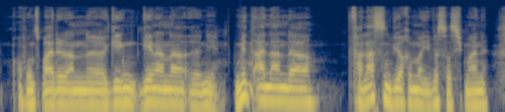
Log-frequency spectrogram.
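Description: In a very clean recording with a silent background, a man speaks in a dark, mellow tone with flat, monotone intonation. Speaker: podcast co-host. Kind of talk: casual podcast chat.

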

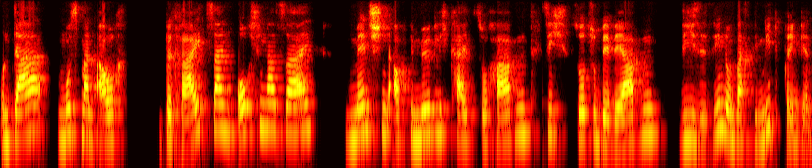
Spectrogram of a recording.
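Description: Very slowly, a woman speaks at medium pitch. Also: ordinary pitch variation. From Georgia. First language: Georgian (speaking German). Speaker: manager and mentor. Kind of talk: interview conversation. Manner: hesitant with fillers.

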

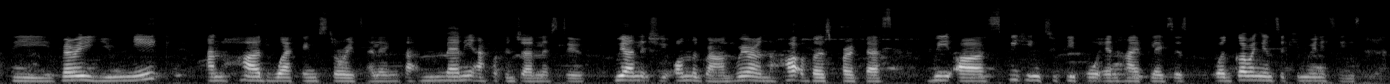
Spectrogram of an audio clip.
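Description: Over noticeable background noise, a woman with a London accent speaks at a moderate pace in a fairly low pitch. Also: ordinary pitch variation. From London, England. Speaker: journalist. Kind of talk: interview. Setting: outdoors. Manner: animated.

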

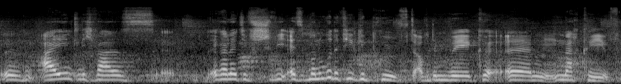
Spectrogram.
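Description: A woman speaks at a fairly slow pace in a fairly high voice, with noticeable background noise and audible room echo. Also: ordinary pitch variation. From Ukraine (Lutsk, northwest). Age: 30s. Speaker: NGO worker, former student protester. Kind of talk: personal testimony interview. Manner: hesitant, with fillers.

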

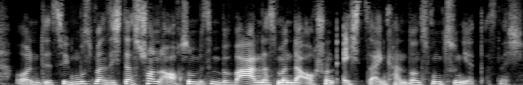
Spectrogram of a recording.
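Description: In a plain, everyday voice, the speaker moves at a fairly quick pace with fairly even intonation and hardly any pauses. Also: woman, medium pitch for a woman. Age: 40s. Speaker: kiosk owner. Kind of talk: casual interview.

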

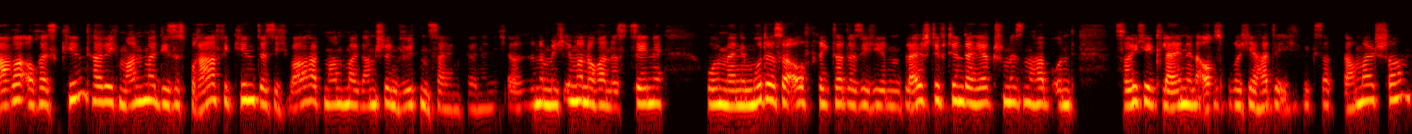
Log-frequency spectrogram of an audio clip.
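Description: Loudness swings widely in this somewhat breathy voice, which moves at a fairly quick pace with fairly even intonation and a dry, close sound free of echo. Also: woman, medium pitch for a woman. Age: 60s. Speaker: author and retired teacher. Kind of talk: interview.

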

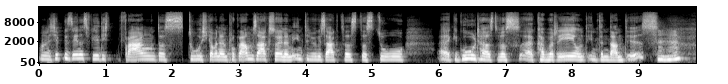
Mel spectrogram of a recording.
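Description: At a fairly quick pace, a woman speaks in a plain, everyday voice, medium in pitch with fairly even intonation. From Lower Austria, working-class town. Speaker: podcast host, journalist. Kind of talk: casual chat.

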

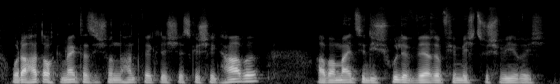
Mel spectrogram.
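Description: At a fairly quick pace, a man speaks with a dark, mellow tone and a fairly low pitch. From northern Germany, Hamburg area (raised from age three, born in Afghanistan). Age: 30s. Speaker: master car painter, head of paint shop. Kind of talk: interview. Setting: in person at workplace.

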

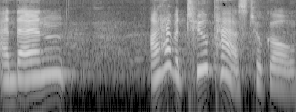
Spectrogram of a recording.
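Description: Speaking very slowly with a Chinese accent, a woman uses a high pitch that swings very widely. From China. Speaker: HR executive. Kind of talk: conference talk. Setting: stage with audience.

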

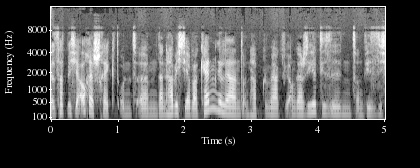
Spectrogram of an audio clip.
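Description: At a very fast pace, a woman speaks in a fairly low pitch with ordinary pitch variation and a dry, close sound with no echo. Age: 50s. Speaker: yoga and mindfulness teacher. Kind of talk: interview. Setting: remote recording, partly re-recorded by herself.

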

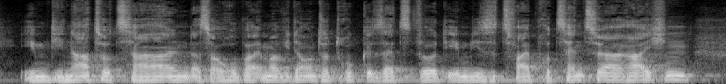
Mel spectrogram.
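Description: Using monotone, flat intonation, a man talks at medium pitch and a fairly quick pace. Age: 30s. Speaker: political party community organizer. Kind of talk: casual political discussion.

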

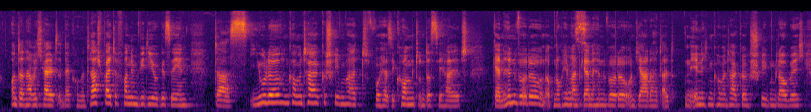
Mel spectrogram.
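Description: A woman at medium pitch speaks at a very fast pace with ordinary pitch variation. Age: 20s. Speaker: podcast co-host. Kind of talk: casual chat.

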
